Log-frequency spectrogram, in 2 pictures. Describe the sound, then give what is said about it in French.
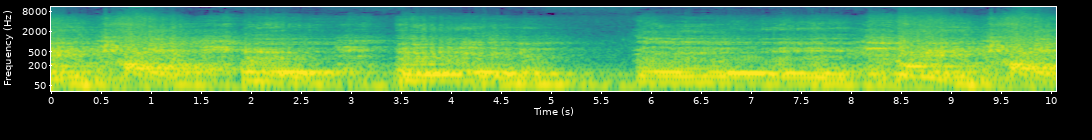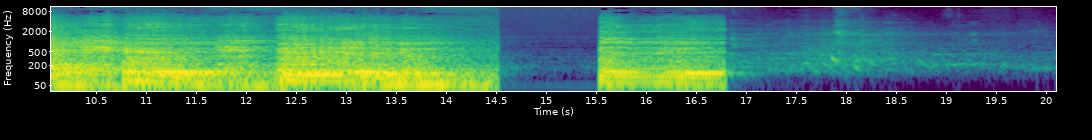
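A lion roars loudly in several long, rumbling bursts that run together, then one short final growl before the sound cuts to near silence. “C'est le rugissement du lion de Judas.”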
